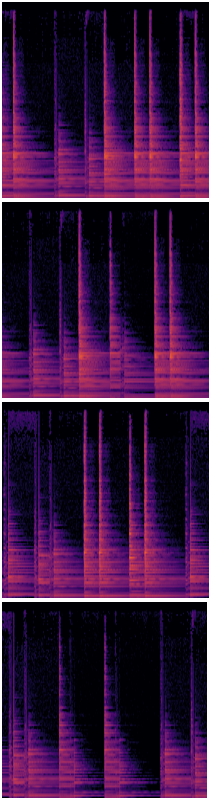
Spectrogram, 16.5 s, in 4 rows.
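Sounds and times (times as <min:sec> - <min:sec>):
Chicago style blues rhythm in open G: 0:00.0 - 0:16.5.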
